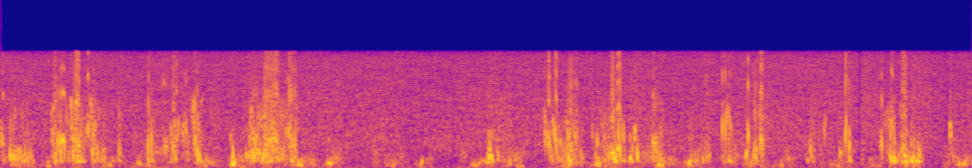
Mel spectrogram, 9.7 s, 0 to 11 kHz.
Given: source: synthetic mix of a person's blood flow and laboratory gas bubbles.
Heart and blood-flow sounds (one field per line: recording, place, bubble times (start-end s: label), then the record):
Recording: Doppler ultrasound of blood flow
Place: precordium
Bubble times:
0.00-0.34 s: bubbles
0.48-1.07 s: bubbles
1.17-1.23 s: bubbles
1.44-2.05 s: bubbles
2.29-2.38 s: bubbles
2.43-3.00 s: bubbles
4.83-5.13 s: bubbles
5.40-5.85 s: bubbles
5.92-6.64 s: bubbles
6.99-7.10 s: bubbles
7.18-7.34 s: bubbles
7.42-7.69 s: bubbles
8.04-8.16 s: bubbles
8.22-8.28 s: bubbles
8.38-8.54 s: bubbles
8.78-9.23 s: bubbles
9.47-9.59 s: bubbles
From the record:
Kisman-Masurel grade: 333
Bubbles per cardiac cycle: rolling drumbeat, 9 or more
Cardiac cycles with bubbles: 50 to 99%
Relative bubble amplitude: loud (0.450 to 0.775)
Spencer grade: 3 (all of the cardiac periods contain showers or single bubble signals, but not dominating or overriding the cardiac motion signals)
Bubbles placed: anywhere in the cardiac cycle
